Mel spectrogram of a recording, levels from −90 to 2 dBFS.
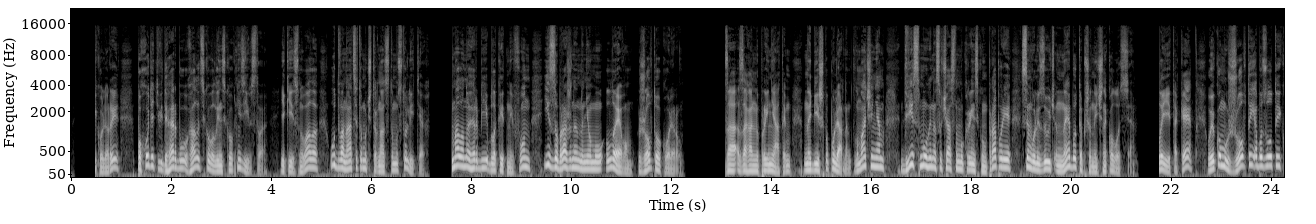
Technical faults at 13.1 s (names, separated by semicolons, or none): clipped start after a pause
